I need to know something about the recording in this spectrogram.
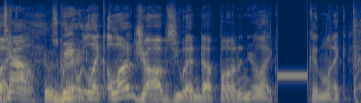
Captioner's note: beep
